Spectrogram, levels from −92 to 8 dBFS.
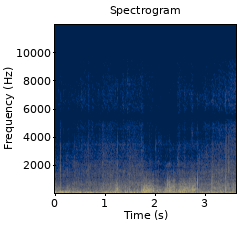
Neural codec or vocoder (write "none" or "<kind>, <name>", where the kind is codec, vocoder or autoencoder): codec, SNAC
